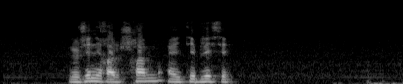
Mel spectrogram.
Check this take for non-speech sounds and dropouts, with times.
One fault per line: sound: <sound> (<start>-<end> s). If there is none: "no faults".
no faults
